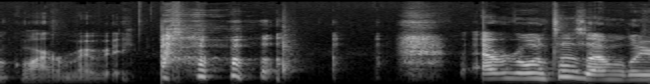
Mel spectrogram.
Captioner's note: laughs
